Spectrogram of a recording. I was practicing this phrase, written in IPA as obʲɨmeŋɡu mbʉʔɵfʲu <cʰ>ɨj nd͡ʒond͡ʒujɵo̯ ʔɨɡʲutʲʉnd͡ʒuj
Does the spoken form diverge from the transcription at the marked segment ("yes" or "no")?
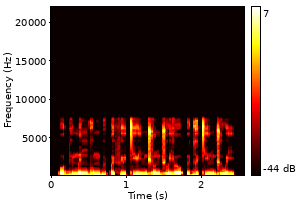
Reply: yes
